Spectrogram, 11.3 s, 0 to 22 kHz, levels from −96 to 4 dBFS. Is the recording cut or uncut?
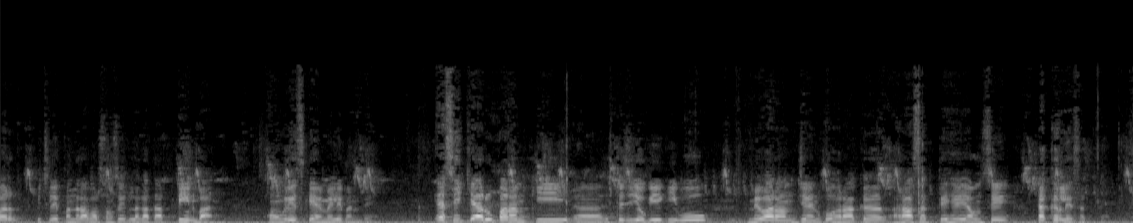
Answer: uncut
